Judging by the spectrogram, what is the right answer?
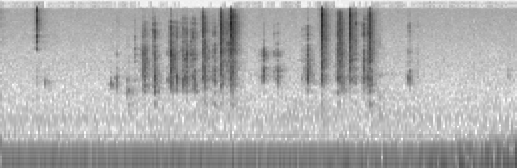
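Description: Typing on a computer keyboard while coding, bursts of quick clicky keystrokes in irregular clusters with short pauses, close and clear over a low steady hum.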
